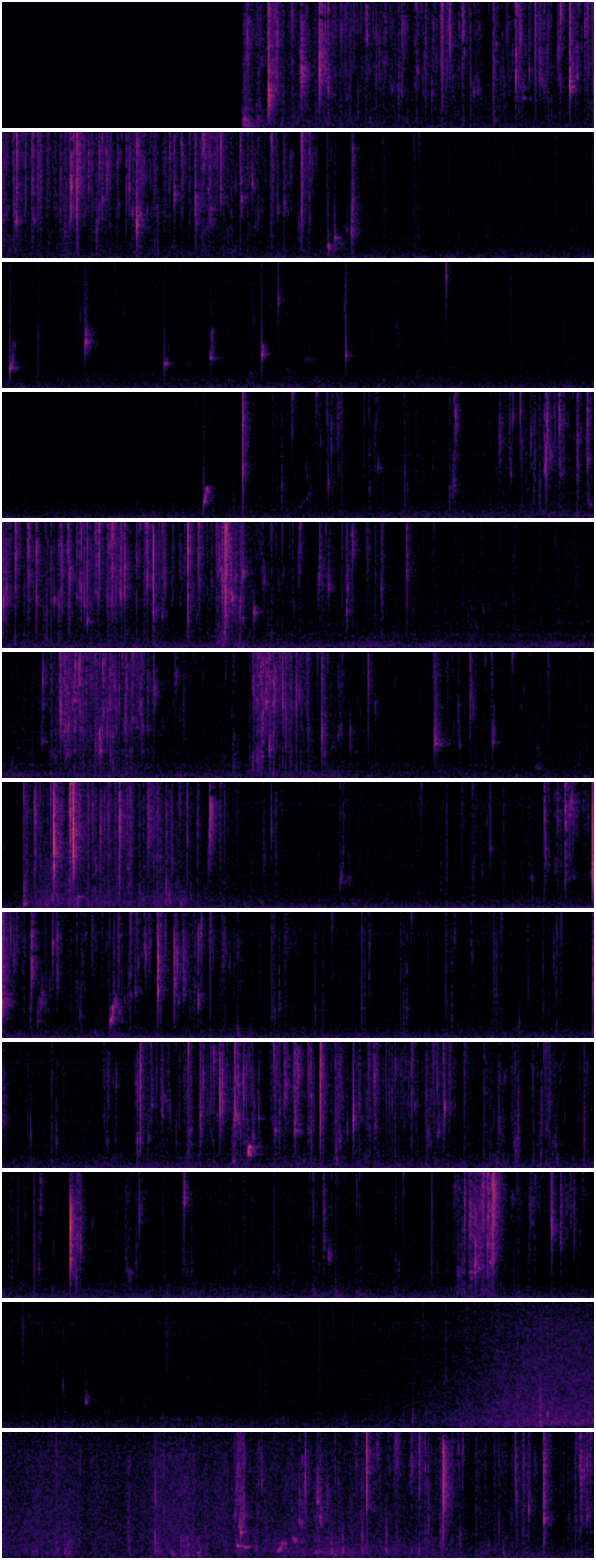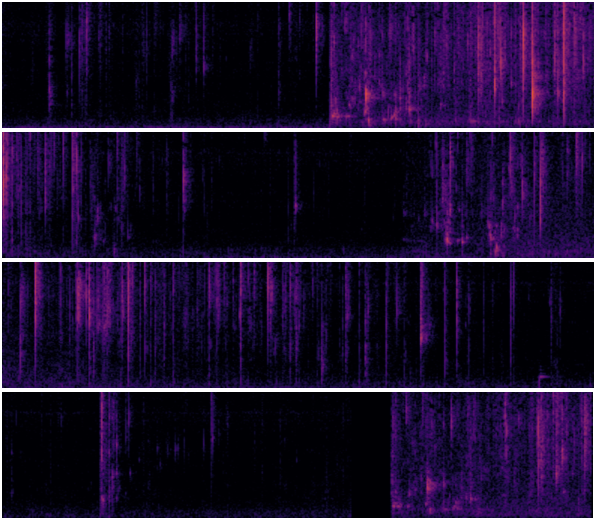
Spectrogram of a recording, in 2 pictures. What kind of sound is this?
water trickle drips drops small splash onto concrete floor low ceiling unfinished basement
basement, concrete, drips, drops, floor, low, onto, small, unfinished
